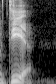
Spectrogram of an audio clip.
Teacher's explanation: if people from new york go dia they don't say dear they say dia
